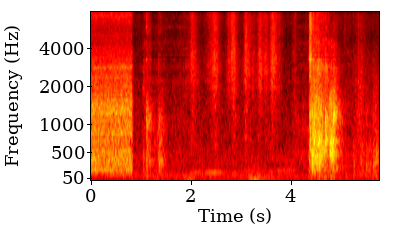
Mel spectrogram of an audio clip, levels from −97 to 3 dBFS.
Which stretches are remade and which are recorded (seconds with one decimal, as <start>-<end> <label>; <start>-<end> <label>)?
0.0-1.0 recorded; 1.0-2.0 remade; 2.0-4.1 recorded; 4.1-4.9 remade; 4.9-5.8 recorded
